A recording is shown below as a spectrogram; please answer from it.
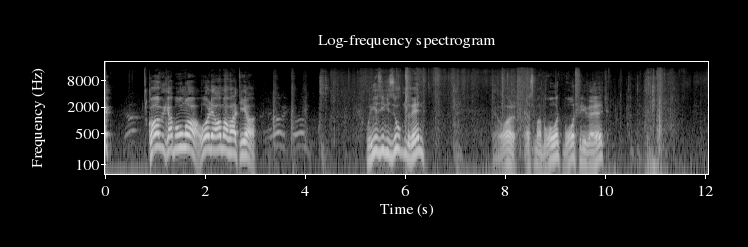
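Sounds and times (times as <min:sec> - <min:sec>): plastic bag rustling: 0:04.3 - 0:12.0.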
